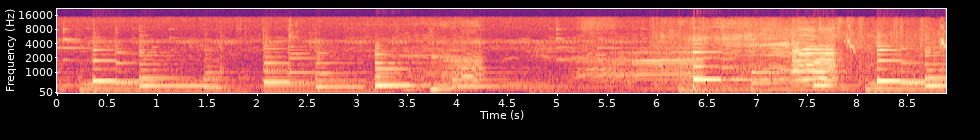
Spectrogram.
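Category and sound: animal, cow mooing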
